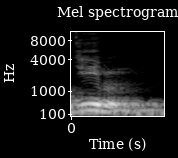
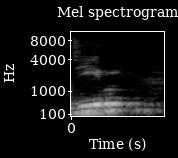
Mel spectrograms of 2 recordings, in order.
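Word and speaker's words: ج: Kalau ada bunyi ha-nya, coba pindahkan tengah lidahnya, naiknya agak langit-langit belakang. Ja, jangan terlalu ke depan. Jangan jangan, tapi ja, ji, ju. Nah, ini sering juga pengucapan huruf jim yang makhrajnya langit-langitnya terlalu, tengah lidahnya menempat ke langit-langit yang bagian terlalu depan. Agak ke belakang supaya bunyi jimnya tidak ada ha-nya.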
